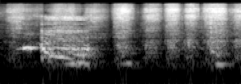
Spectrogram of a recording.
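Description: Toothbrushes scrubbing teeth close to the microphone, a run of rasping strokes, with a muffled voice sound from a full mouth in the first second.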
